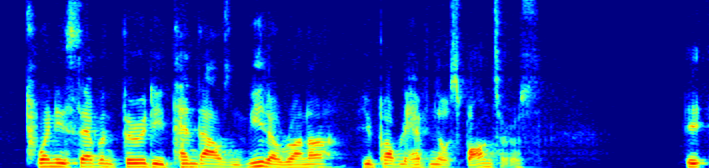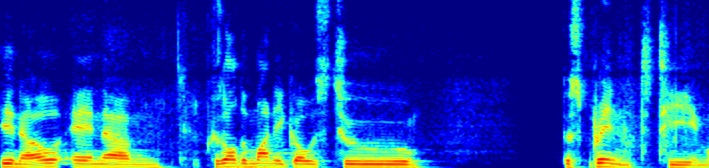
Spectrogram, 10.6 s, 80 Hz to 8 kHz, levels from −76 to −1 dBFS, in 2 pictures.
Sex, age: male, 40-59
